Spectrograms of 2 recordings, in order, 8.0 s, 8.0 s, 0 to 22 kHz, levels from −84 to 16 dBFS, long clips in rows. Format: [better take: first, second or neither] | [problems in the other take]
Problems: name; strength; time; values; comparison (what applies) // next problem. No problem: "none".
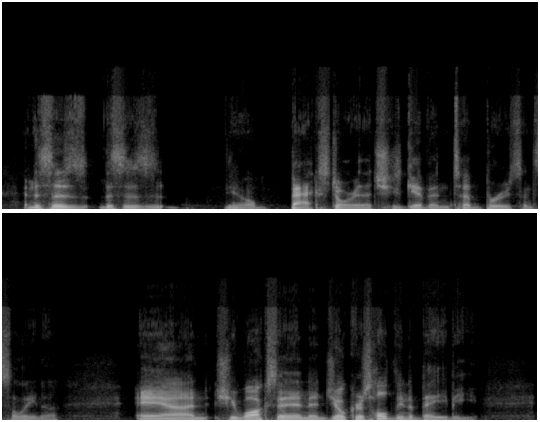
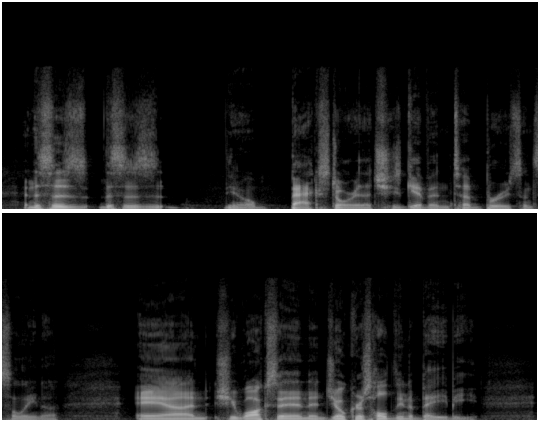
second | garbled, watery; slightly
